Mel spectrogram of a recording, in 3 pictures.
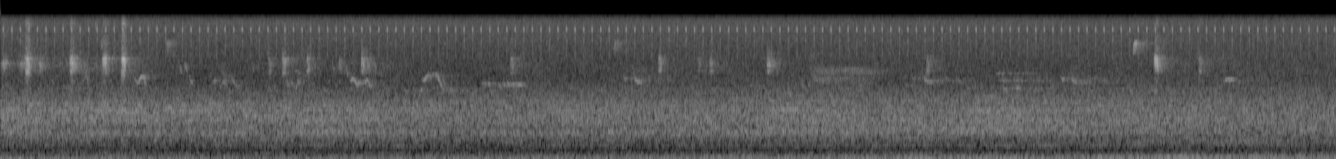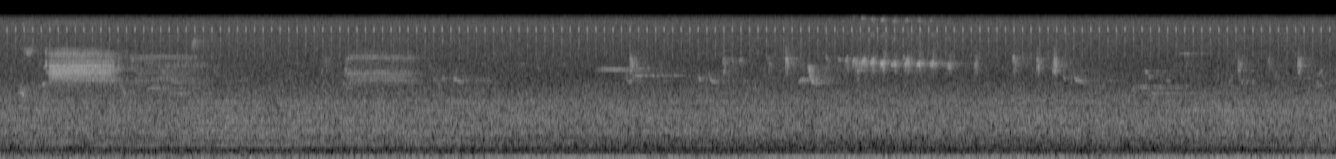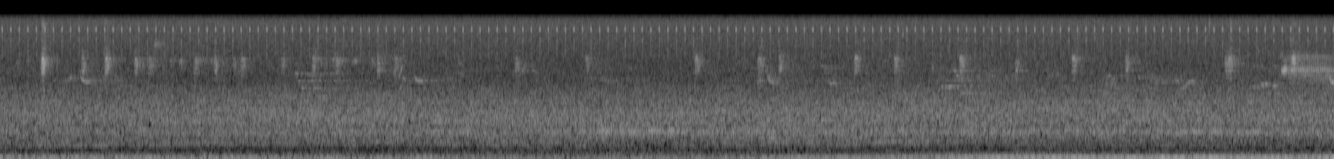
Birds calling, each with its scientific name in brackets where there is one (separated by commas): Northern Cardinal (Cardinalis cardinalis), American Robin (Turdus migratorius), Red-winged Blackbird (Agelaius phoeniceus)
